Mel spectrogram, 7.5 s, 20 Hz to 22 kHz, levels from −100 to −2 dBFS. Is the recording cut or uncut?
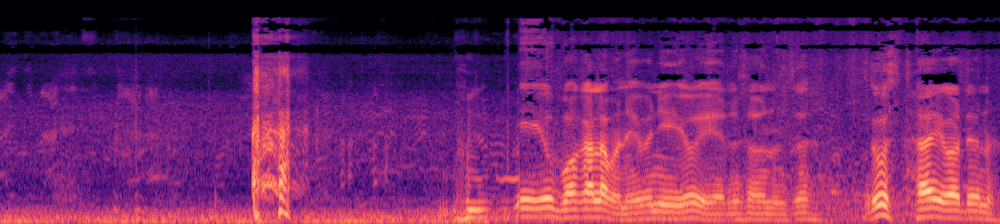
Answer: cut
